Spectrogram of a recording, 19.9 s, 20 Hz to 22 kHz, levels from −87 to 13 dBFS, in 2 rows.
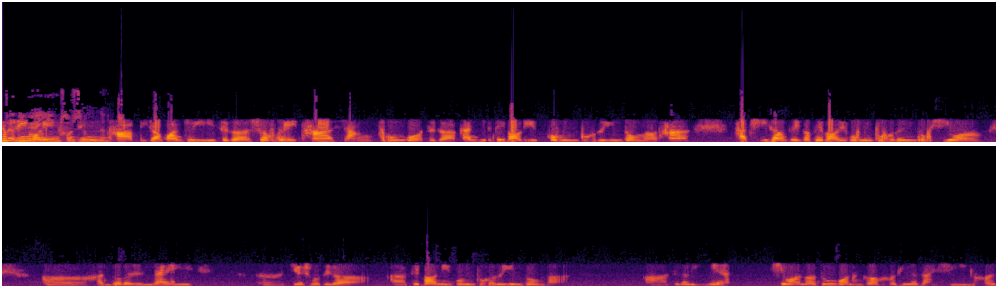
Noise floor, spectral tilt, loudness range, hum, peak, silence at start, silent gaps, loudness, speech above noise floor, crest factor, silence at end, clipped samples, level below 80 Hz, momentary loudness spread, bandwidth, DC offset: -51 dBFS; -1.5 dB/octave; 9 LU; none; 0 dBFS; 0 s; none; -19 LUFS; 32 dB; 20 dB; 0 s; under 0.1%; -60 dBFS; 15 LU; 8 kHz; under 0.1%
